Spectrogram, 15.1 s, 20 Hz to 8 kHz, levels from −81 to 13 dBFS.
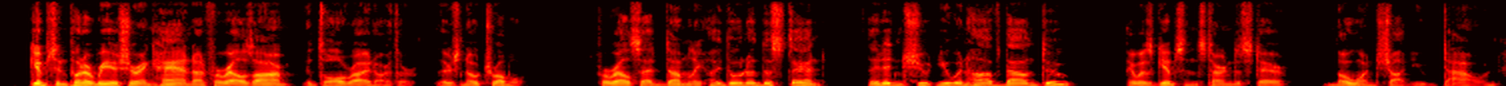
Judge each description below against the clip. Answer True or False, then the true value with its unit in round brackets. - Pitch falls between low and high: False (115 Hz)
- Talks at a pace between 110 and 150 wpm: False (160 wpm)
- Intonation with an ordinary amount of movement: False (7.5 semitones)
